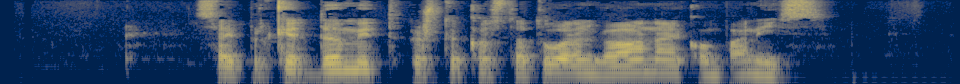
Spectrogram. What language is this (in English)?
Albanian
